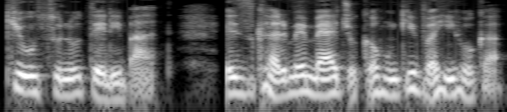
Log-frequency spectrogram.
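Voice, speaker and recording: A woman's voice: sits low, a little fast, darkish tone, slightly rough, no echo, studio quality, voice pushed down. A woman voicing a stern, domineering older mother-in-law with a commanding manner.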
